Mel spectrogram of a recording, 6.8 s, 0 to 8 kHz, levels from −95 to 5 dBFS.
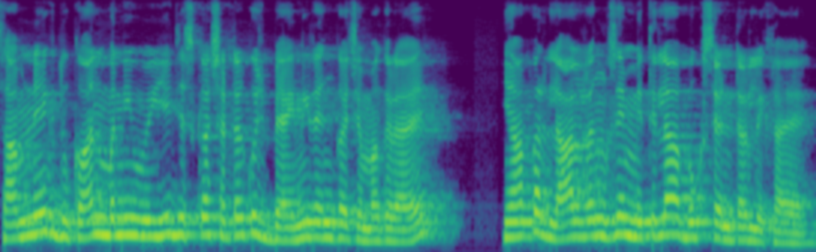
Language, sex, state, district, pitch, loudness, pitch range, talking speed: Hindi, male, Chhattisgarh, Bilaspur, 185 Hz, -13 LUFS, 160-205 Hz, 220 wpm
